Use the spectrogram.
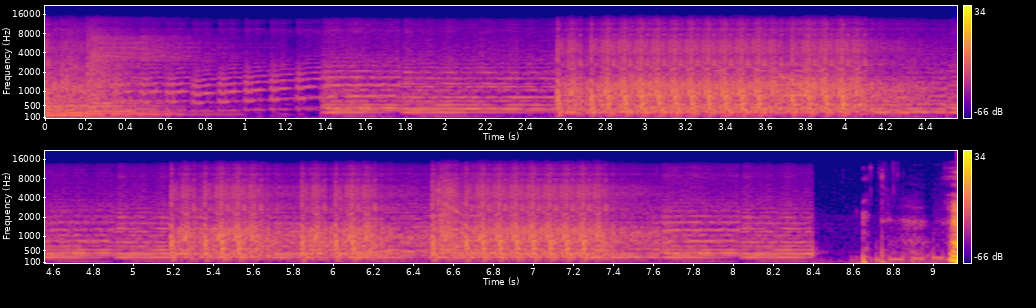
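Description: Gunfire in a Game Boy Advance shooting game: rapid chiptune-style machine-gun bursts in several stretches, playing alongside tinny game music with short gaps between volleys and a sharp hit at the end.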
